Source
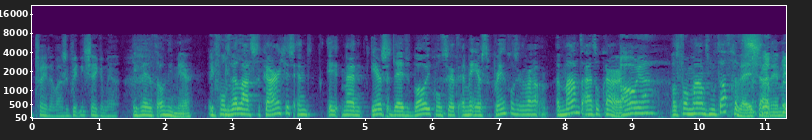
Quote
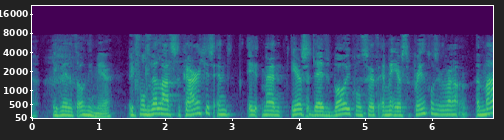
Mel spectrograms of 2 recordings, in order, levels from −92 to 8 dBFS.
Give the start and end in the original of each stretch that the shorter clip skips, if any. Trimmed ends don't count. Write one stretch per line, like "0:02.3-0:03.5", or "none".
none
